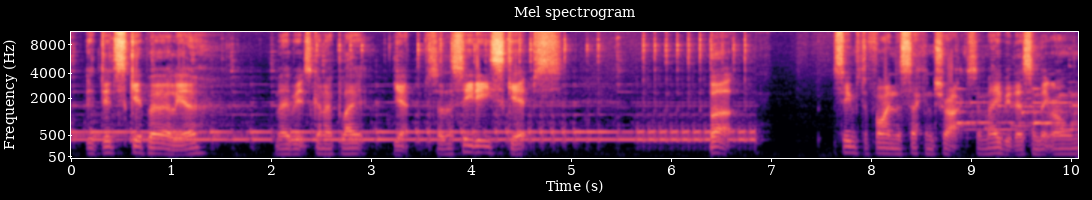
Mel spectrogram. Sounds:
inside a small room, Music, Speech

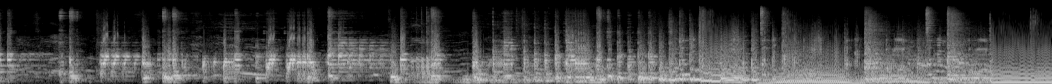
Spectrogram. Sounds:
Music

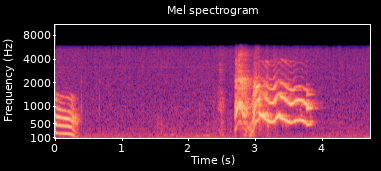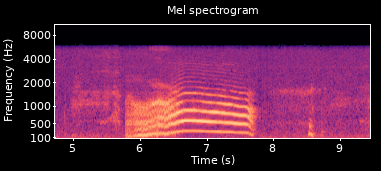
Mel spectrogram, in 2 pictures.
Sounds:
Dog, Animal, Bark, Domestic animals

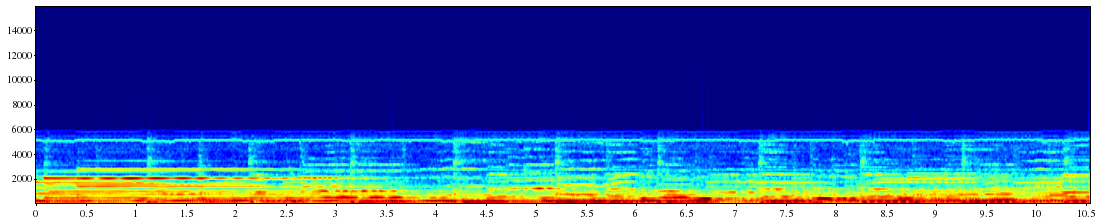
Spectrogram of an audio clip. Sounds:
Musical instrument, Keyboard (musical), Music, slide guitar, Guitar

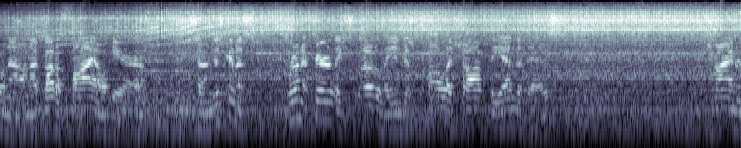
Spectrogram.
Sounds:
Tools, Speech

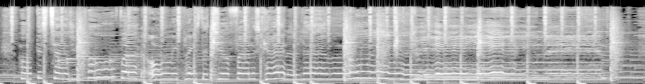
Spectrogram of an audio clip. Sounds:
Rhythm and blues, Music

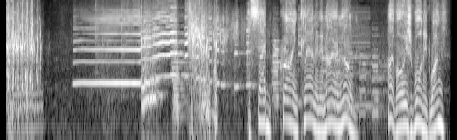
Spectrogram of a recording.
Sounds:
Speech, Music

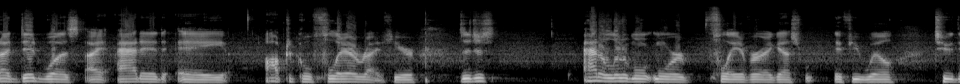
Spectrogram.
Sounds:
Speech

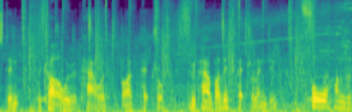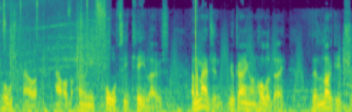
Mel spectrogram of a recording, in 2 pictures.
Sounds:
Speech, Engine

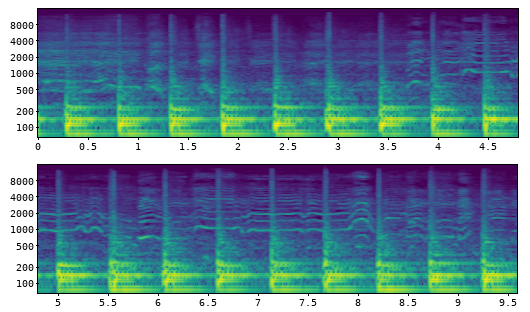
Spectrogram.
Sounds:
Music

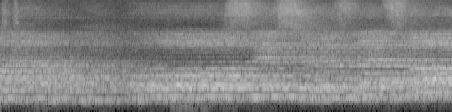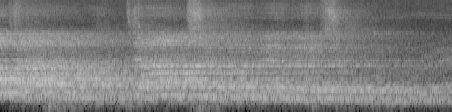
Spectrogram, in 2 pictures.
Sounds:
singing choir

